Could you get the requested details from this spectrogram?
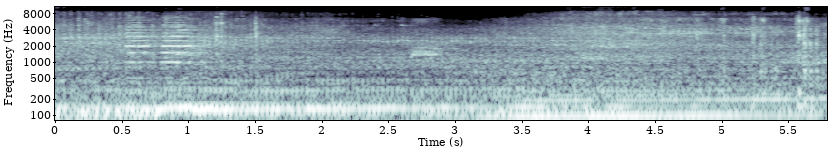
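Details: Toyota Hilux diesel (2L/3L/5L family): it settles into a steady low idle with an even rumble and no knock or misfire, running normally.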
